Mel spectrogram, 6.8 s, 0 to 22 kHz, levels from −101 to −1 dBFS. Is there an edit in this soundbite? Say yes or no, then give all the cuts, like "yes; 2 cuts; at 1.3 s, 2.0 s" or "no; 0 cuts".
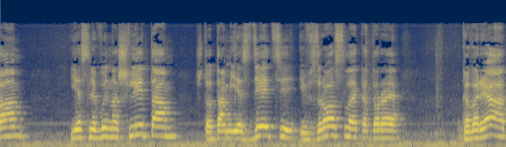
no; 0 cuts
